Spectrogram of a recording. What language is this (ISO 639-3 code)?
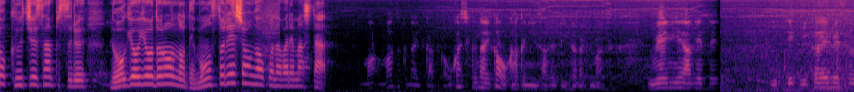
jpn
